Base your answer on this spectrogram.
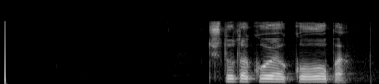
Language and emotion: Russian, neutral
